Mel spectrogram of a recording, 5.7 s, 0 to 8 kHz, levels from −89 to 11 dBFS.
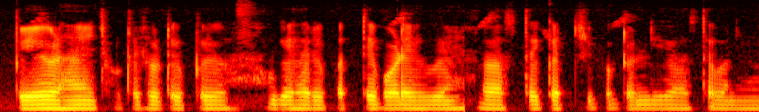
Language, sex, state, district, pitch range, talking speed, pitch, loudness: Hindi, male, Uttar Pradesh, Hamirpur, 105-110 Hz, 155 wpm, 105 Hz, -20 LUFS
